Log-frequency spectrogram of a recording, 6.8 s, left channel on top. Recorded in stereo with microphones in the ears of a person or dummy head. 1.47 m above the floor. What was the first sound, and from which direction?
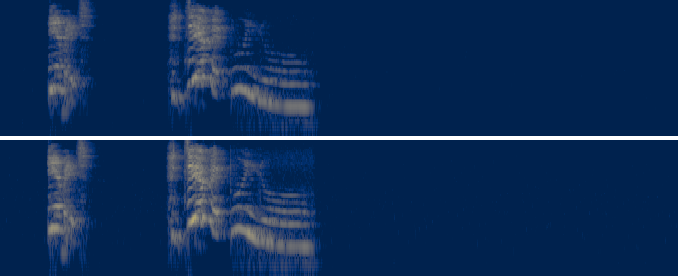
A shout, 85° right.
